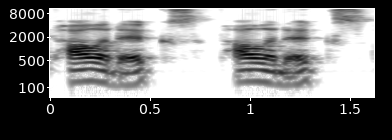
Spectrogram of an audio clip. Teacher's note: You can hear it sounds strange if I say politics, politics. I'm definitely using an aspirated true T there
